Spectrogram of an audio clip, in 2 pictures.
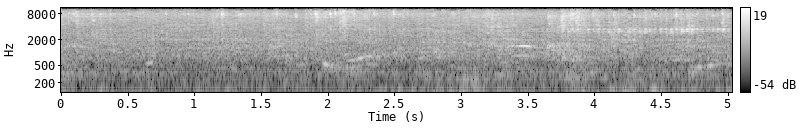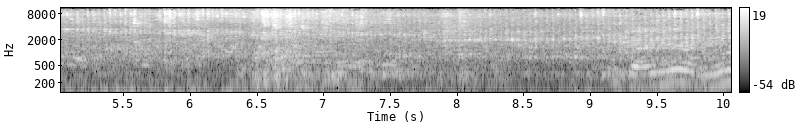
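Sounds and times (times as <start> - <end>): distant lorry and excavator engines: 0.0 - 10.0
voices: 0.0 - 10.0.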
